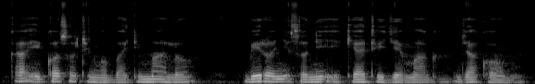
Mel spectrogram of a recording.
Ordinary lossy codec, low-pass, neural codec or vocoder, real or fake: none; 19.8 kHz; vocoder, 44.1 kHz, 128 mel bands, Pupu-Vocoder; fake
